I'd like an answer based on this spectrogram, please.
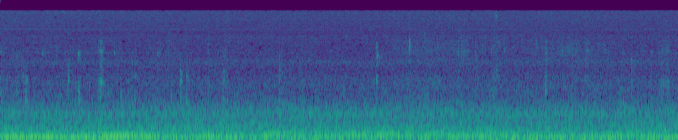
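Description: Someone chewing a mouthful of burrito, with faint scattered wet mouth clicks, over a steady low hum inside a parked car.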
